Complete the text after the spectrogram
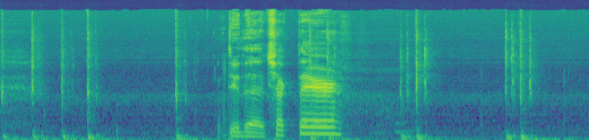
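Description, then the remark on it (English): Quick, uneven keyboard clicks tap out a short burst of typing into an online form asking for mother's maiden name, which then forwards to the TSB website, with brief pauses between keystrokes, while a person speaks over the top for a couple of seconds in the middle. “And then it wants mother's maiden name, so let's do mummy and we'll hit next.”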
